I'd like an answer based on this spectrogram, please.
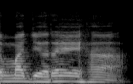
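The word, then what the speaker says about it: مجراها: membaca miring contohnya ee di dalam al-qur'an itu ada majroha tulisannya tetapi dibaca majreha nah tetapi selain itu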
